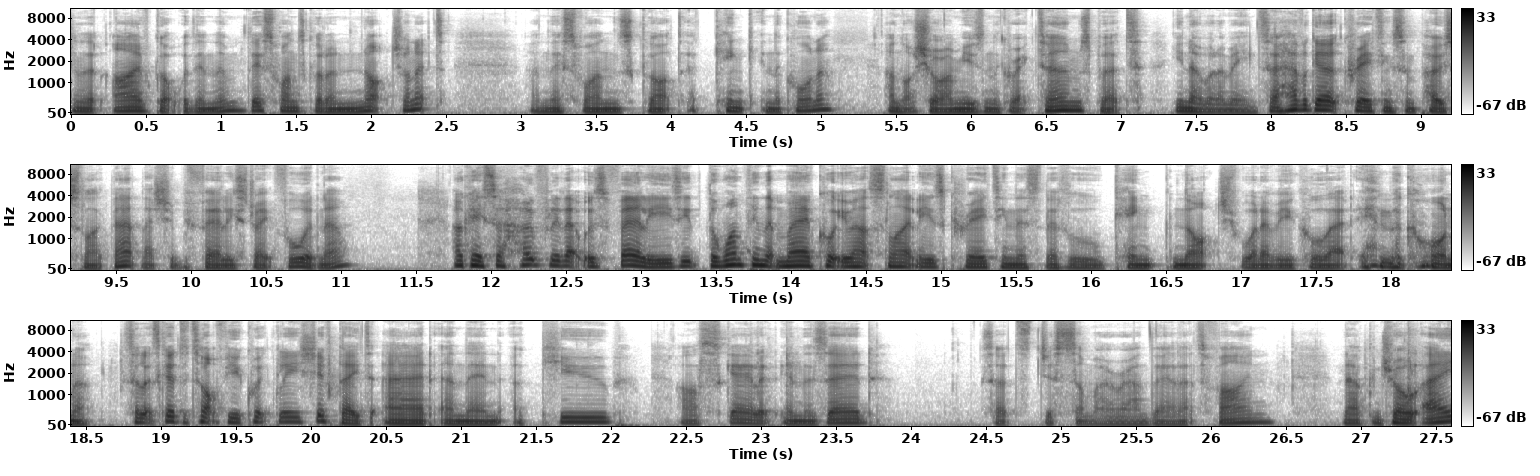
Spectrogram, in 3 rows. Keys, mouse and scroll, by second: 0.1 click, 1.3-3.4 middle drag, 3.4 click, 18.6 KP_7, 19.8 shift+a, 22.2-22.8 middle drag, 22.8 s, 24.1-25.8 middle drag, 25.8-26.4 scroll up 4, 26.4-27.0 shift+middle drag, 27.0 ctrl+a.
